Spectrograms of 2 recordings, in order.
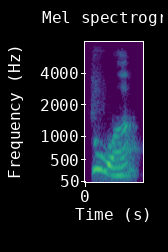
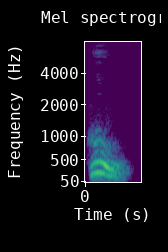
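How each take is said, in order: First: هو said "hu-wa"; two-syllable standard form. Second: "who" as one long "hoo"; short Emirati form. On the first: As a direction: give هو a final -wa syllable. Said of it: "Instead of saying هو". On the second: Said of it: "we are saying who". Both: Shown as a demonstration.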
